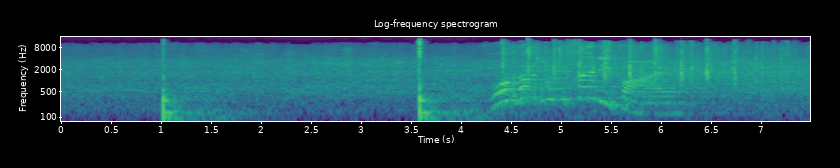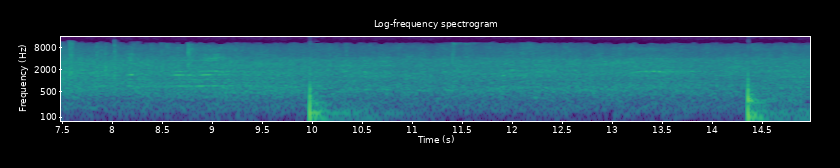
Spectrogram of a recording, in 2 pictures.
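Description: Darts thud sharply into a board one at a time.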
